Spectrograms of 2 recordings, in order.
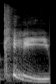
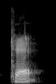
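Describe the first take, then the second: First: The vowel sounds like 'ee'. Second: The vowel sounds like 'ay'. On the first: The speaker calls it wrong. "stop saying qui" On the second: The speaker calls it right. "you heard him go, que?"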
